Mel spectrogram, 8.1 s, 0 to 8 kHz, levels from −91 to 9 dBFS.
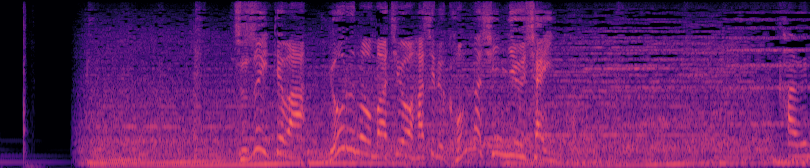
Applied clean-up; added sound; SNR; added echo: none; none; none; none.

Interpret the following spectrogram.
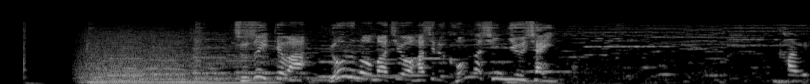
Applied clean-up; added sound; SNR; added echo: classical method Wiener filter.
